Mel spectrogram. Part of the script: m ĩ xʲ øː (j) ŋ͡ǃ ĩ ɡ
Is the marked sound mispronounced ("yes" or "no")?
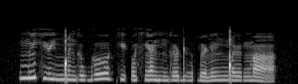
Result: no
